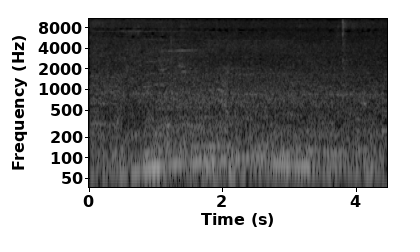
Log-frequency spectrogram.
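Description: City street traffic noise: a steady low rumble of passing vehicles, swelling twice.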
